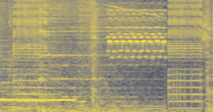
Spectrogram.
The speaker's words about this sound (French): Vous êtes sur le répondeur d'Africa Radio. Après le bip, c'est à vous.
